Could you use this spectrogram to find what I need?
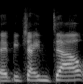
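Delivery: put-on super-thick, strongly laid-on Philly accent. Quoting Nurse Dana from The Pit to a listener, Nurse Dana's super Philly accent. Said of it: "it's like a super Philly accent".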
